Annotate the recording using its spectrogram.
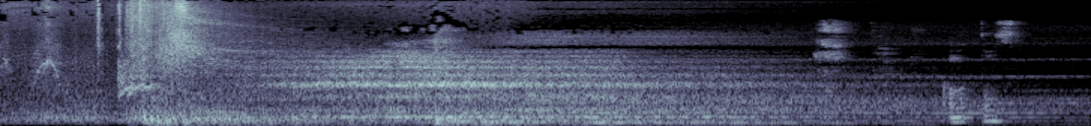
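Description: A low, dramatic musical tone swells and slowly fades.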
